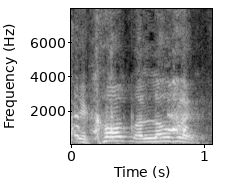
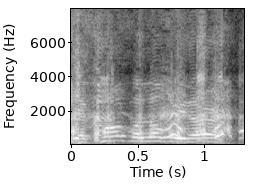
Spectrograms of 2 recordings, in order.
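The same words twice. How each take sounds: First: Said in the usual way. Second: High delighted exclaim; thrilled it caught on; excited. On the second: Real, not acted. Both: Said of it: "that's a first on the banter show".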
